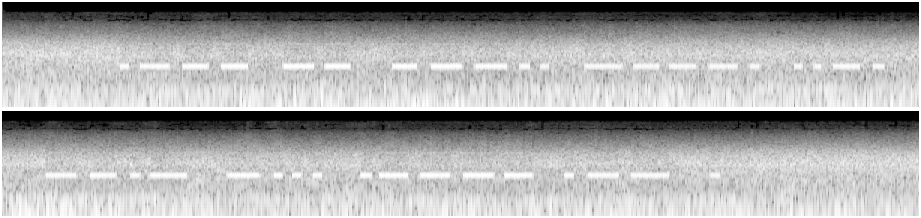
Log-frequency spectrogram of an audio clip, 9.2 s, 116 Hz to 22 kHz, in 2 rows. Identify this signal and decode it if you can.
Morse code, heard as a keyed tone, hand-sent with a straight key, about 23 wpm, 900 Hz, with radio static and the noise inside a subway train. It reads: JM89F QB1WE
